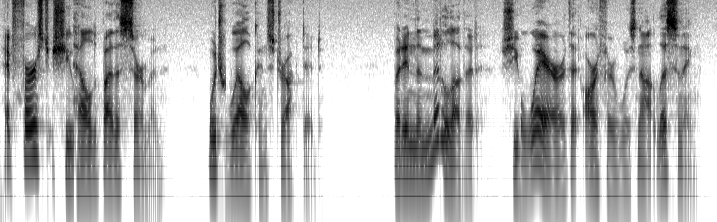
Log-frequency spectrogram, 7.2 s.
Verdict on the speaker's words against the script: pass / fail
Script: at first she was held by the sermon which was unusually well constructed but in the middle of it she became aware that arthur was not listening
fail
